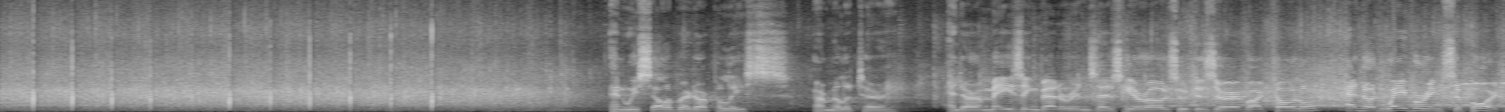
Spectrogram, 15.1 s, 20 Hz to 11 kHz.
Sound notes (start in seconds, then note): 0.0 cheers and applause; 2.0 applause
